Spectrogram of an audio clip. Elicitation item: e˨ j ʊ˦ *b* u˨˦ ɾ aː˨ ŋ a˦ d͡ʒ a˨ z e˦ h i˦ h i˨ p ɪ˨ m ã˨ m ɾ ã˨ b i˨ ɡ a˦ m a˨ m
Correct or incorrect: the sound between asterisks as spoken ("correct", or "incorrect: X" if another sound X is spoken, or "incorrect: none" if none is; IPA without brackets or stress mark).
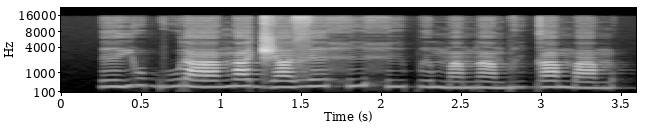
correct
